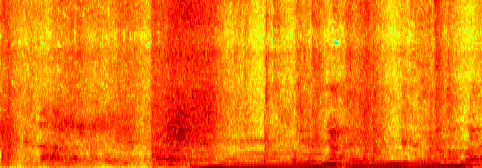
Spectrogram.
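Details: ['Fat cattle (sapi lemu) in Indonesia: a long, deep, steady moo of about three seconds with a rich stack of overtones, starting after a quieter stretch of talk and background music.']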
